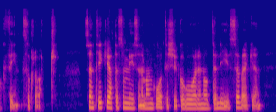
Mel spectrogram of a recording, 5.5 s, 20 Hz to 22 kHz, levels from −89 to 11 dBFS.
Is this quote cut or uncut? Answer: uncut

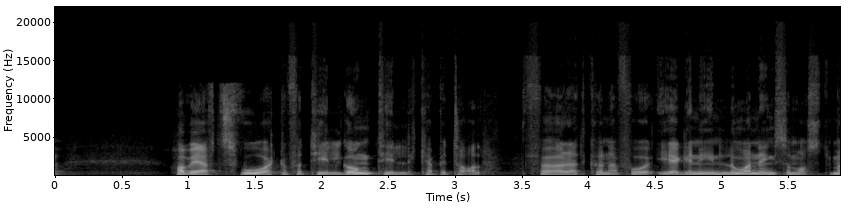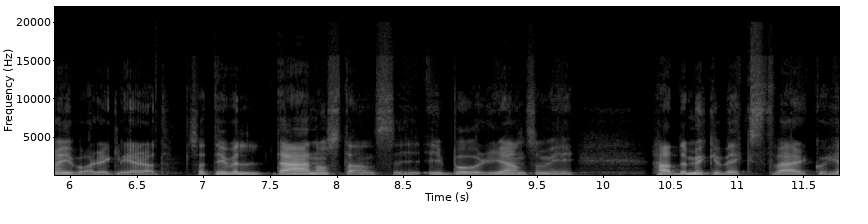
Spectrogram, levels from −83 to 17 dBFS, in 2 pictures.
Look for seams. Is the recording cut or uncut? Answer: uncut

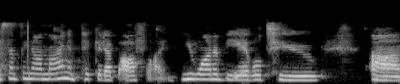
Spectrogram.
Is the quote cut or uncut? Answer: uncut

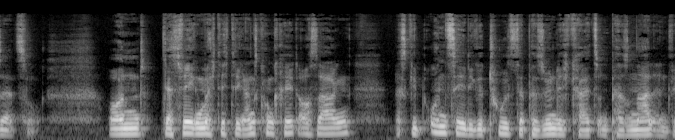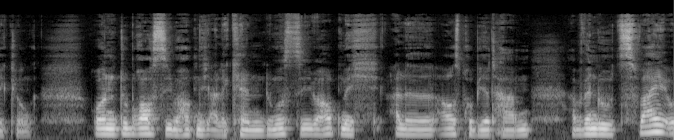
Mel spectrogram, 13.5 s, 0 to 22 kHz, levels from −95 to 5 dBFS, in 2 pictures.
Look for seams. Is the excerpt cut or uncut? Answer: uncut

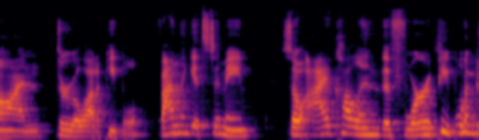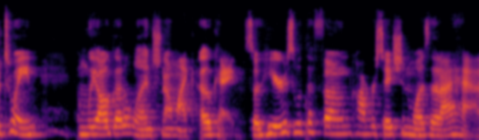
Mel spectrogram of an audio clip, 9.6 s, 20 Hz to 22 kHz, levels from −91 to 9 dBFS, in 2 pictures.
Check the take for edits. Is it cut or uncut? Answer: cut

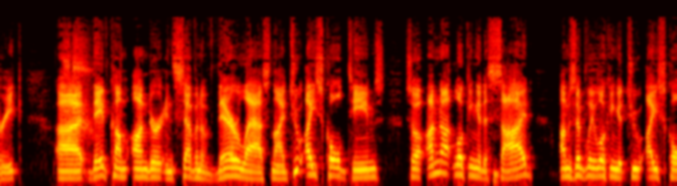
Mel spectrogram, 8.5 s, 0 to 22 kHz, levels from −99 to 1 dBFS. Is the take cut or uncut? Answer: uncut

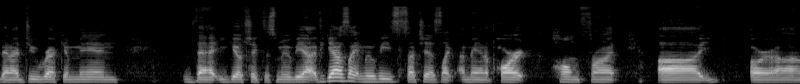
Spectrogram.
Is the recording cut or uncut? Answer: cut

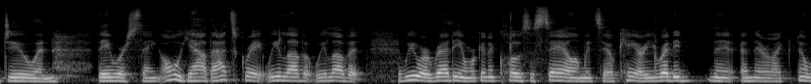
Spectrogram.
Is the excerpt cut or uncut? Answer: cut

